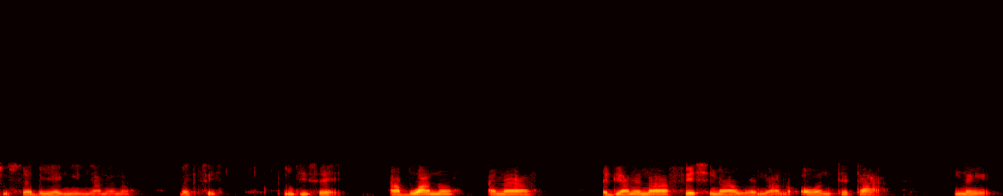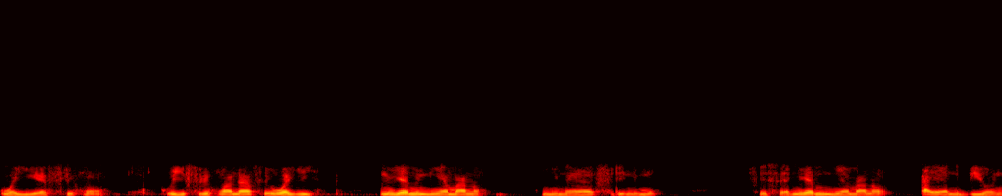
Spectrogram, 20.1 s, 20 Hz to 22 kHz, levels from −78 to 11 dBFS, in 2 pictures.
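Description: AMR narrowband mobile codec damage runs through the whole speech clip. The audio has been squeezed into a phone-line band of roughly 150 Hz to 3.6 kHz, with nothing above 3.8 kHz, so sibilants and breath lose their air. The codec rebuilds the voice from a vocal-tract model excited by sparse pulses in each short subframe, and the plainly audible buzzy, synthetic edge fits a low 7.4 kbps AMR-NB mode.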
